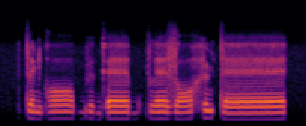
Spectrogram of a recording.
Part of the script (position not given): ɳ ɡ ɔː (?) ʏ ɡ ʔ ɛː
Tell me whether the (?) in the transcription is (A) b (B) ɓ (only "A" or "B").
A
